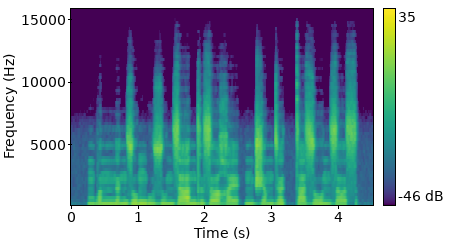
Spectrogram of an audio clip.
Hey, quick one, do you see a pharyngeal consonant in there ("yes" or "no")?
no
